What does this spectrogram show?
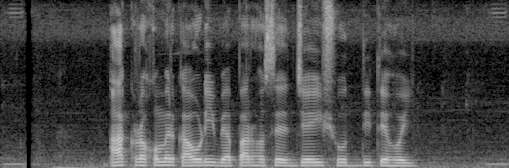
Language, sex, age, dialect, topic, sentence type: Bengali, male, 18-24, Rajbangshi, banking, statement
